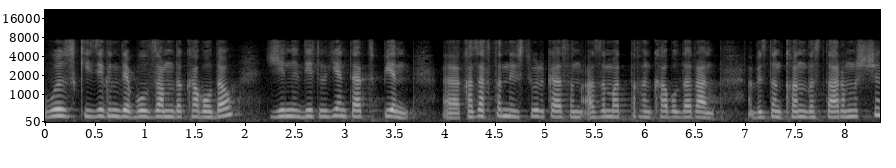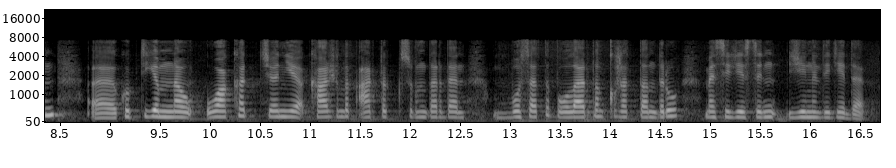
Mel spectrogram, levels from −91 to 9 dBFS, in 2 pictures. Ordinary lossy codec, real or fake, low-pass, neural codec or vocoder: none; fake; 7.2 kHz; codec, 16 kHz, 0.9 kbps, LongCat-Audio-Codec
